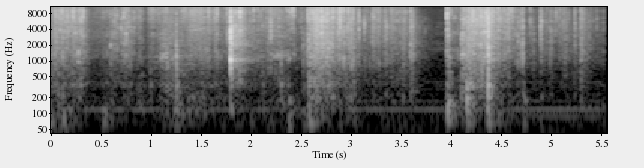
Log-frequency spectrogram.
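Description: A cardboard box flap scrapes and bumps.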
